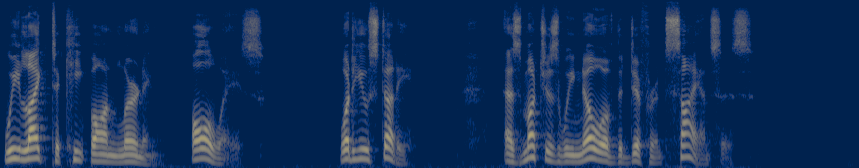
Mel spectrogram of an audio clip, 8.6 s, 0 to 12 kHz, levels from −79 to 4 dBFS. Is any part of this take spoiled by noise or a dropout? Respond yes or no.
no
